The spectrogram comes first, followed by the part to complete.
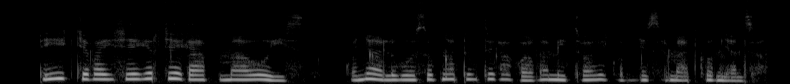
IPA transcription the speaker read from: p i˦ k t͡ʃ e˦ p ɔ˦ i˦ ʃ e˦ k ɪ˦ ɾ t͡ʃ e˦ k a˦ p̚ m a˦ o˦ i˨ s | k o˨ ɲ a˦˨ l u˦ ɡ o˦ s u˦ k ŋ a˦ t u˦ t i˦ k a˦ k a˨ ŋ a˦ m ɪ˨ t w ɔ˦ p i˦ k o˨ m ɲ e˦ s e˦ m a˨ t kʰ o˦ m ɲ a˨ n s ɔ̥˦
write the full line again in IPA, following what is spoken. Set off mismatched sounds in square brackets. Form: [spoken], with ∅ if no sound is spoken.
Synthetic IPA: p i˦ k t͡ʃ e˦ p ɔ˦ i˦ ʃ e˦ k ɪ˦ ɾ t͡ʃ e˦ k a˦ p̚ m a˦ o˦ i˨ s | k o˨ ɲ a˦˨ l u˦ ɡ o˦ s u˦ k ŋ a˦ t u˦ t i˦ k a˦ k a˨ [m] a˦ m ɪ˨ t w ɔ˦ [k] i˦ k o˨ m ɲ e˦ s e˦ m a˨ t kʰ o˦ m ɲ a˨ n s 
